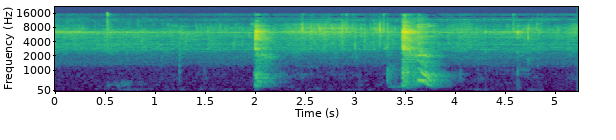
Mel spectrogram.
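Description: Paratha frying in ghee on a hot tawa, a steady sizzling hiss, broken by two loud coughs, a short one about two seconds in and a longer one about three and a half seconds in.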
